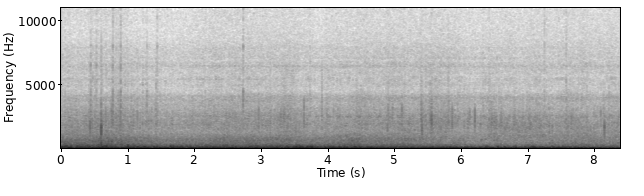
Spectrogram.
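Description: Mountain bike tyres roll downhill over a gravel track.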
